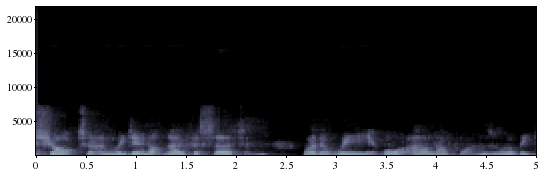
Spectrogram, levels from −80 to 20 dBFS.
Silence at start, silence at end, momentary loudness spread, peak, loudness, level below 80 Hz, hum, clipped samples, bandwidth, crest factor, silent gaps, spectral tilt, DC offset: 0 s; 0 s; 9 LU; -12 dBFS; -26 LUFS; -68 dBFS; none; under 0.1%; 7.4 kHz; 14 dB; none; -8 dB/octave; under 0.1%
